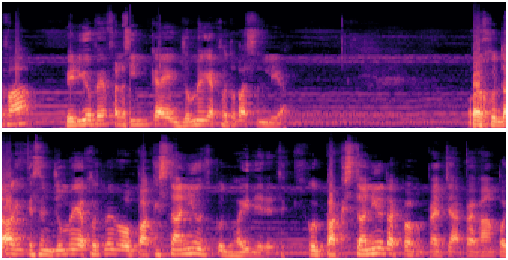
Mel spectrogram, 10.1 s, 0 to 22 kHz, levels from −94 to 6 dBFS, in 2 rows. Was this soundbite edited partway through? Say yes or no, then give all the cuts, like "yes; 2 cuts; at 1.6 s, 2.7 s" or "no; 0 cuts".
yes; 1 cut; at 1.3 s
